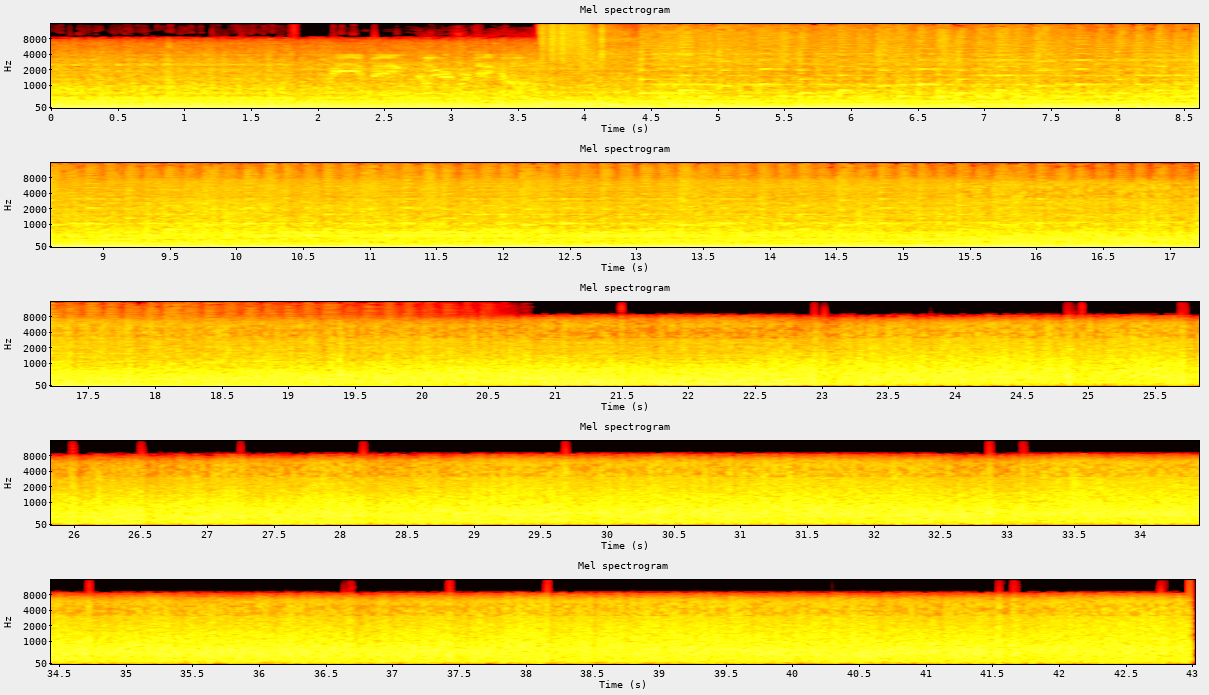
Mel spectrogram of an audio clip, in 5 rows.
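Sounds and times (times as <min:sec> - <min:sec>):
aircraft engine and propeller drone: 0:00.0 - 0:23.9
low hum: 0:00.0 - 0:24.2
wind rush on microphone: 0:00.0 - 0:43.0.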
